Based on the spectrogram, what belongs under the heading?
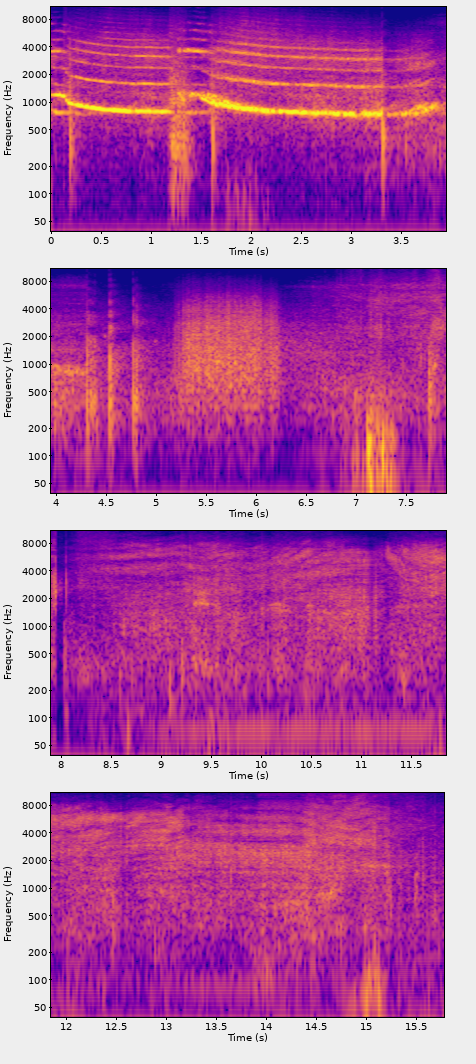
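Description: Fireworks: a high whistling tone slides down in pitch and starts again twice in the first few seconds, then a long run of dense crackling and popping.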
